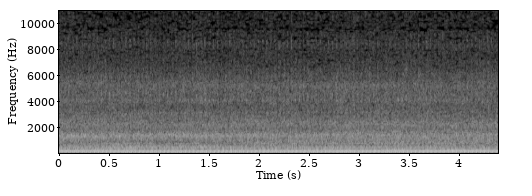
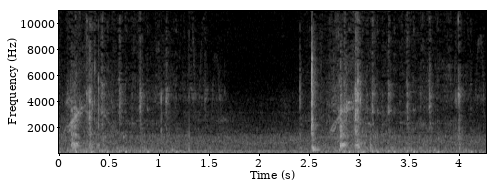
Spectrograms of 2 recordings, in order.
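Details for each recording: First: Husqvarna push mower with auto choke, after sitting a long time and a spray of carburetor cleaner: small engine holds a steady, even note, dips twice with throttle and recovers; runs clean now, carburetor judged not dirty. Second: Husqvarna push mower small engine with auto choke, sat a long time, fuel shutoff and kill switch released: two recoil pulls spin it over but it never fires; cranks but fails to start, carburetor cleaner applied next.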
